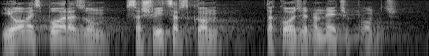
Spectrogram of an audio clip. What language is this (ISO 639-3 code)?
hrv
